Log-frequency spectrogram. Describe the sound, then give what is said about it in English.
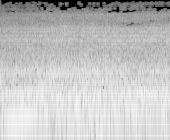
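An urban link train leaving a tube station gives off a continuous, loud rumble with a faint steady whine, even and unbroken throughout, with no voices. “At the Pennybaker Street tube station, Foom and Drone board an urban link train that carries them to a small spaceport near Croydon.”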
